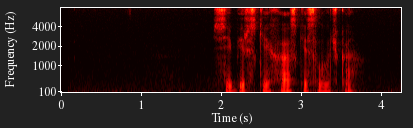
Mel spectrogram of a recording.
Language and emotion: Russian, neutral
